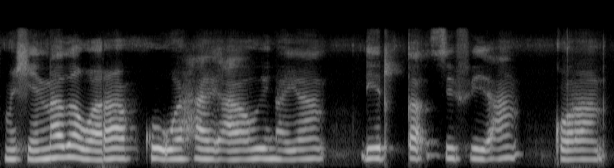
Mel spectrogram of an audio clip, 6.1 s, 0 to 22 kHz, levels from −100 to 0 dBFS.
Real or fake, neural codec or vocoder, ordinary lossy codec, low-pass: fake; autoencoder, 48 kHz, 32 numbers a frame, DAC-VAE, trained on Japanese speech; none; 10.8 kHz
